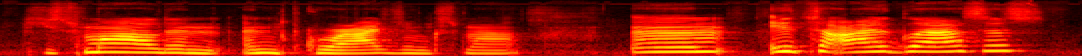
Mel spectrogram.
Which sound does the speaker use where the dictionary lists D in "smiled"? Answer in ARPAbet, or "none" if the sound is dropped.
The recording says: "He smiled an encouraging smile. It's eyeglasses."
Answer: D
